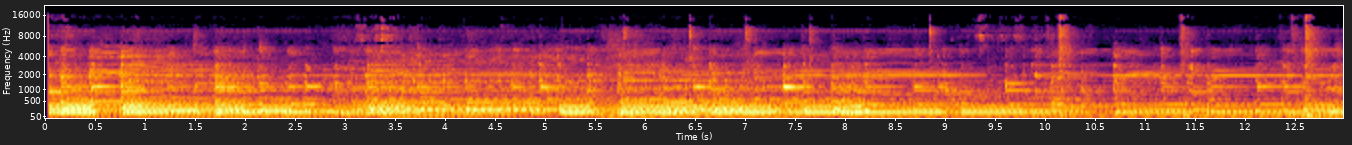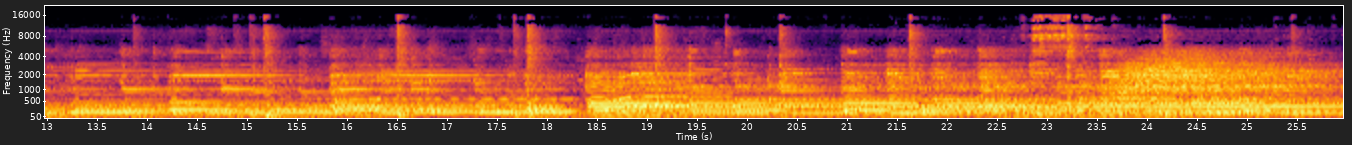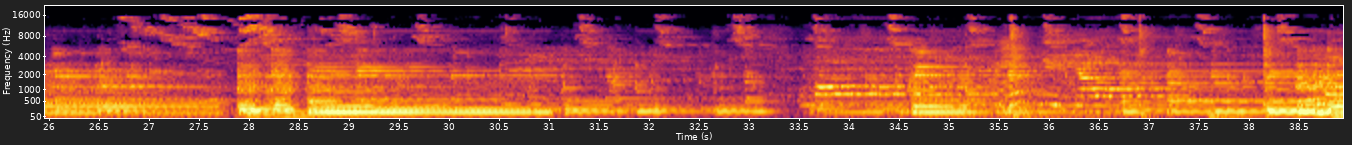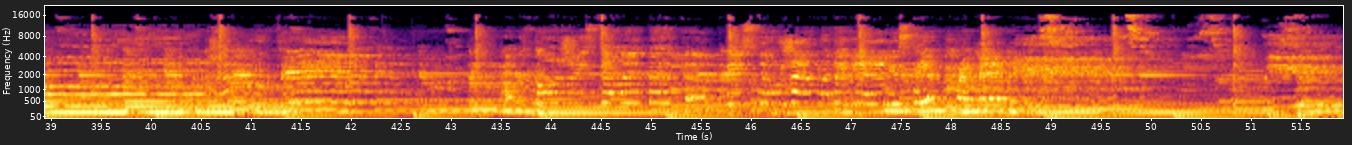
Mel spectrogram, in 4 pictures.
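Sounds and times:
electric guitar picking notes: 0.0s - 51.9s
sustained low drone: 22.5s - 27.2s
hissing swell: 22.5s - 28.1s.

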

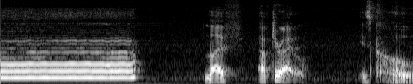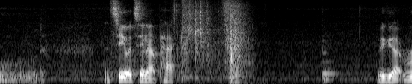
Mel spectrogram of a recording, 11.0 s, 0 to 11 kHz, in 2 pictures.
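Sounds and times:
voice holding a long note: 0.0s - 2.0s.

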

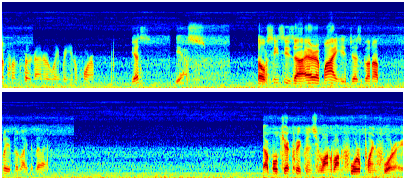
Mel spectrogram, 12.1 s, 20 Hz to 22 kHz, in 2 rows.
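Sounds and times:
aircraft engine and propeller drone: 0.0s - 12.0s.

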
